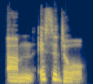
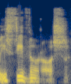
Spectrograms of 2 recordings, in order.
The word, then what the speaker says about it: Isidoros: And Damascius wrote the story of his master, Isidore, or Isidoros, to pronounce it properly.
